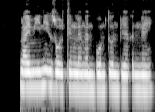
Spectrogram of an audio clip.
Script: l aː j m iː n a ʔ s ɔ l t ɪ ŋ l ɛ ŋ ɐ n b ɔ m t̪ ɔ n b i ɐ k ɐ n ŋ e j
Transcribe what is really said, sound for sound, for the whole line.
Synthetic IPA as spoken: l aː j m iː n i ʔ z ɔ l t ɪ ŋ l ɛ ŋ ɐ n b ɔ m t̪ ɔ n b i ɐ k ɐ n ŋ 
